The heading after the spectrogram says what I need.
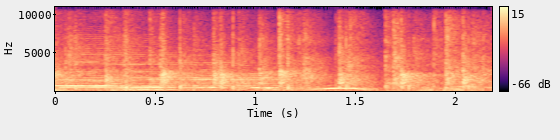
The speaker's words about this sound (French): Allez, rapidement, on applaudit bien sûr notre invité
